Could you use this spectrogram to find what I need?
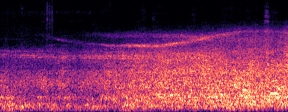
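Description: A jet engine whines as an aircraft passes close overhead.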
